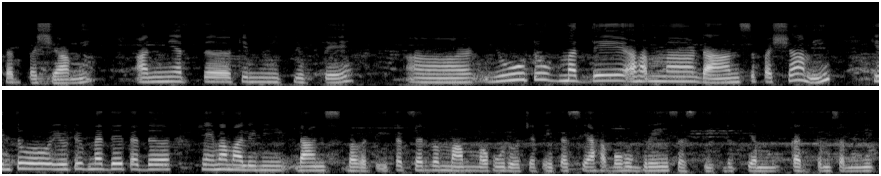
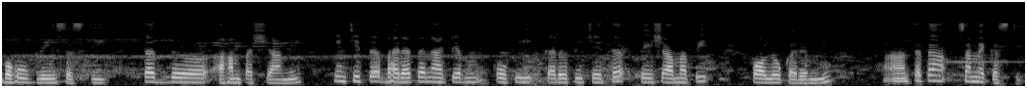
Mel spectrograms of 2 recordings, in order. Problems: constant background noise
